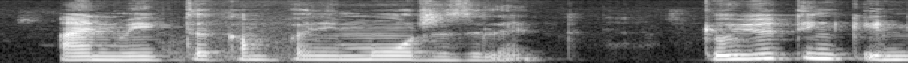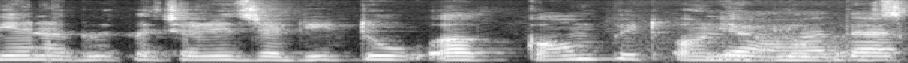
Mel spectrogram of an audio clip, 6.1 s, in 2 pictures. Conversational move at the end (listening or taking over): taking over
